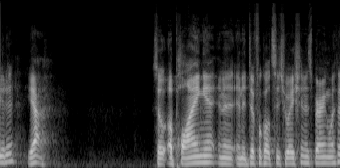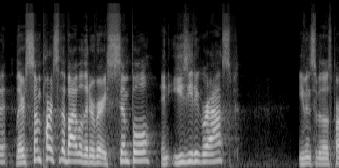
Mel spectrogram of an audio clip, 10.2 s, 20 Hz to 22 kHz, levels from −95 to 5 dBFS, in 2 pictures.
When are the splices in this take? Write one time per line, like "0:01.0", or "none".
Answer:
0:05.3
